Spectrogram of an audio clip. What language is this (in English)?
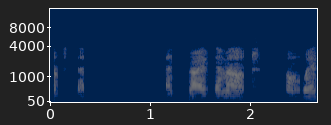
Swahili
